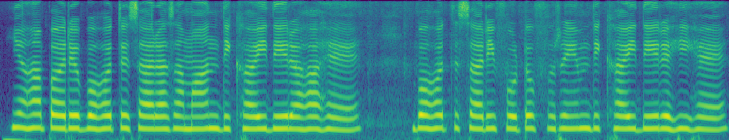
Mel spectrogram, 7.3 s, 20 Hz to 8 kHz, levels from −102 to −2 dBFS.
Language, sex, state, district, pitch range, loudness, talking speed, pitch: Hindi, female, Himachal Pradesh, Shimla, 260-275 Hz, -14 LUFS, 140 wpm, 270 Hz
